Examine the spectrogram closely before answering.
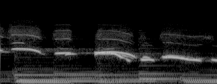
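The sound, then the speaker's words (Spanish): Cheerful whistling of a tune, with several sustained notes that glide and bend in pitch, over a soft, low, steady musical backing. “Y la gente entra silbando.”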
